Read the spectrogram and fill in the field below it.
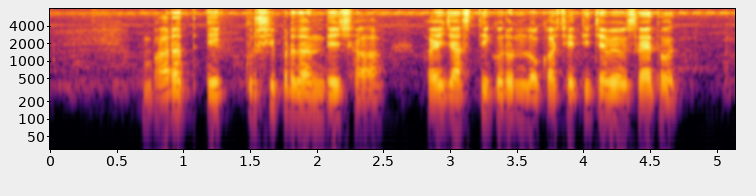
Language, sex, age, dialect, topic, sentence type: Marathi, male, 18-24, Southern Konkan, agriculture, statement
